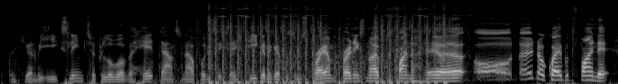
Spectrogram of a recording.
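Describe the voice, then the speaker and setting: A man casting a live mobile shooter match, excitable and rising to near shouts on big plays while chatting to viewers. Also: medium pitch, racing, noisy background. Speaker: esports caster. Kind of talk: live game commentary.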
